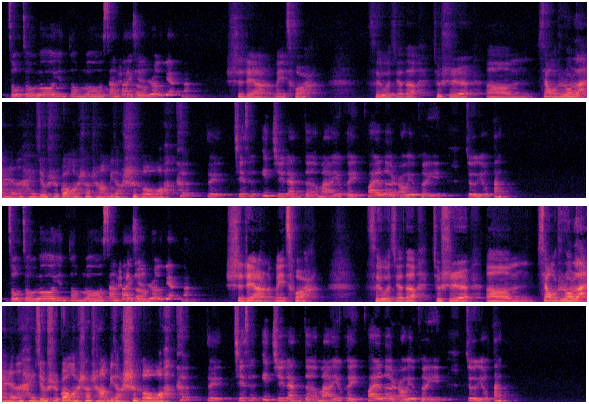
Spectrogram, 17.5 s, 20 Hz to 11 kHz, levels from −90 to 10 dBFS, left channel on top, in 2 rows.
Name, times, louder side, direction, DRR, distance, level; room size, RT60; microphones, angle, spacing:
voice 1, 0.1-2.9 11.4-15.4 15.7-16.3, right 2 dB, 25° right, 1.1 m, -30 dB
voice 2, 1.9-2.2 3.4-5.2 5.5-11.4, right 5 dB, 75° right, 0.5 m, -26 dB
15.5 x 12.0 x 4.3 m
head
